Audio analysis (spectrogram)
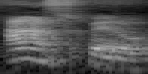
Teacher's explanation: Áspero, as é pronunciada com mais força. Está aqui a última sílaba, ró.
